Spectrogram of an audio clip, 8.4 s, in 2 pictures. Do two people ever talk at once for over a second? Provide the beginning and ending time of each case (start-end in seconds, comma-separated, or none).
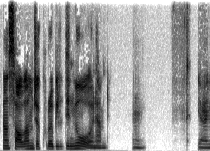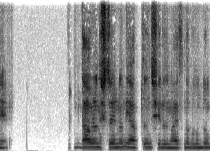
none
